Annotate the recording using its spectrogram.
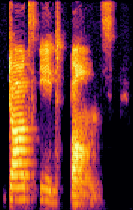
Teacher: We have dogs and we have bones, and they are the same kind of stress. Eat kind of goes down.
